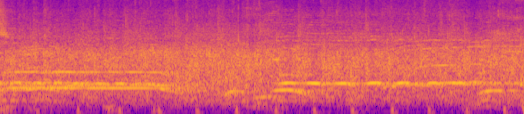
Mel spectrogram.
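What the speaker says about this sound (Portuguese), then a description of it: "We can clap our hands to prophet." A church congregation at a midweek service claps for the prophet, a full, steady wash of handclaps with low rhythmic thumps and sustained musical or sung tones beneath.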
